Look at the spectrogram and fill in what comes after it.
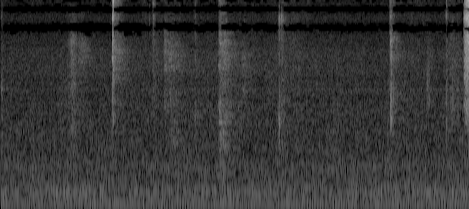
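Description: Quiet eating sounds: scattered light crunches and clicks of chewing fried food over a steady low room hum.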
